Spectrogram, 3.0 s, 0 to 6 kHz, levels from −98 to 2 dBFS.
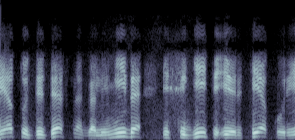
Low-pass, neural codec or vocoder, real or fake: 5.4 kHz; none; real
